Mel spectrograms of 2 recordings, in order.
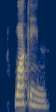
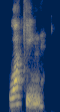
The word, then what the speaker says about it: Joaquin: Joaquin. – Joaquin. Joaquin. Which I would go, not Joaquin. – Joaquin. Yeah, it's a Spanish name, I believe. Yeah. There's an American actor, Joaquin Phoenix, which would help you if you are into actors, but you're not.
